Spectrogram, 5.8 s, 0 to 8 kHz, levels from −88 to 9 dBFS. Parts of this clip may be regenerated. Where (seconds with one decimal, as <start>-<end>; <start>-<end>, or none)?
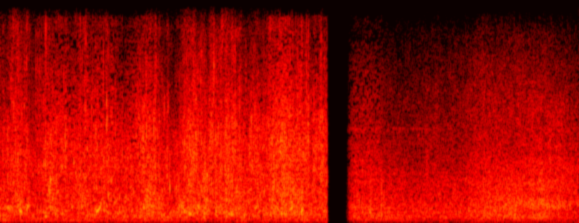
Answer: none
